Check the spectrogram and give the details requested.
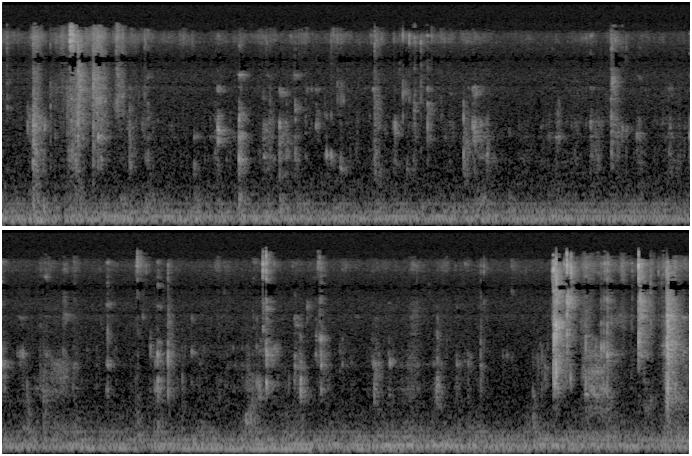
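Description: Faint chewing and biting as two people eat squares of jam-filled dark chocolate, heard as scattered small mouth clicks over a low steady room hum, with a brief louder cluster of clicks near the end.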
